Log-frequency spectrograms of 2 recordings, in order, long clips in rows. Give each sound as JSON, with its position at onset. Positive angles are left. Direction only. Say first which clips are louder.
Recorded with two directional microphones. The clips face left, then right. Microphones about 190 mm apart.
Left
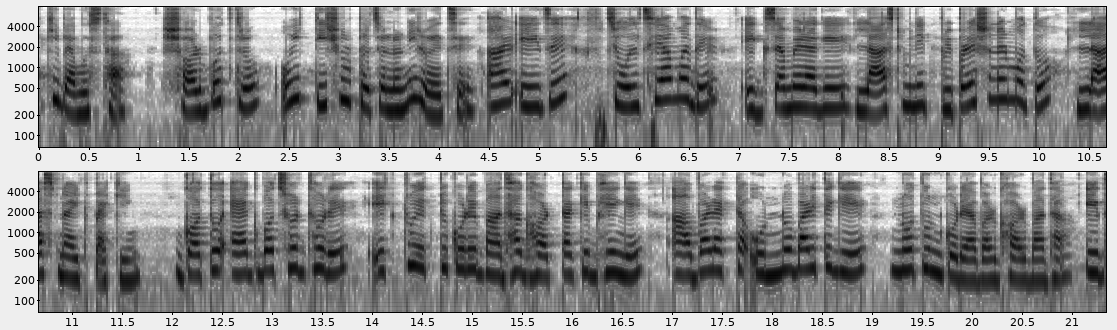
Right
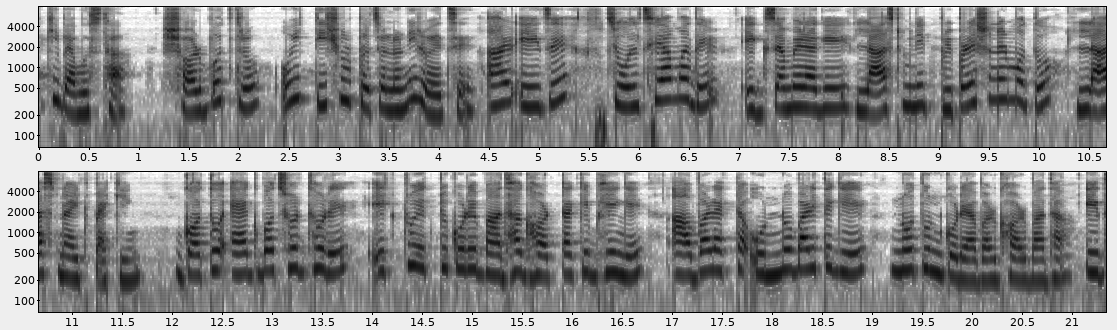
{"t": 0.0, "sound": "a woman's voice", "louder": "left 4 dB", "side_deg": 35}
{"t": 12.1, "sound": "speech", "louder": "left 3 dB", "side_deg": 25}
{"t": 21.1, "sound": "a woman's voice", "louder": "left 4 dB", "side_deg": 35}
